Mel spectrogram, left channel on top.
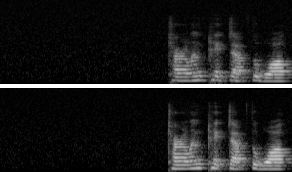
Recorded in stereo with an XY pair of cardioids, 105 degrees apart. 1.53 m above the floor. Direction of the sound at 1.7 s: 65° right.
